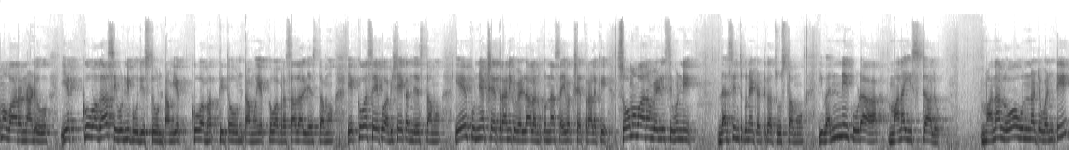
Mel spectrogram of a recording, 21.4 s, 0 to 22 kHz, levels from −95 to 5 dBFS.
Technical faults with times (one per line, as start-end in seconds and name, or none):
none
